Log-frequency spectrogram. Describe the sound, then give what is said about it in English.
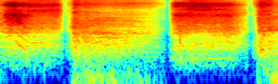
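A voice imitates heavy, labored breathing, as if from a man in declining health: a few long, noisy breaths with short pauses between them, each a steady rasping rush of air, moderately loud and with no talk over it. “like he's always like breathing like real heavy like that.”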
